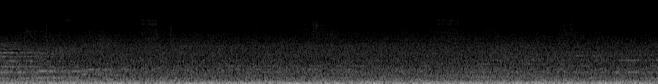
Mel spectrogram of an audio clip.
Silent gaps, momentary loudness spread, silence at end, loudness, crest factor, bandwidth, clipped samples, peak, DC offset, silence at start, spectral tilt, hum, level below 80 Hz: none; 2 LU; 0 s; -39 LUFS; 14 dB; 11.5 kHz; under 0.1%; -20 dBFS; under 0.1%; 0 s; -6.5 dB/octave; none; -36 dBFS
